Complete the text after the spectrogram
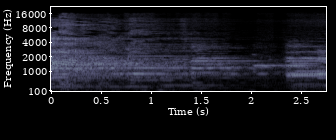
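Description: A slow 1981 pop ballad, a number one on the Hot 100 for nine weeks, plays at a steady, moderate volume, with smooth sustained melodic tones and lush harmonies carrying through without any talking.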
